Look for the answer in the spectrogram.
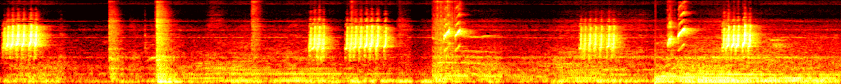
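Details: Flamboyan lure call aimed at drawing a reply from other Flamboyan birds: repeated short, buzzy chatters at irregular gaps, with sharp clicks and rising whistled notes in between, over a low background rumble.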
